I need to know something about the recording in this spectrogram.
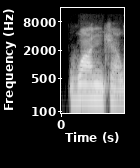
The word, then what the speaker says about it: Wanja: Yes, and as a matter of fact, my traditional name is Wanja, which is spelled WANJA.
